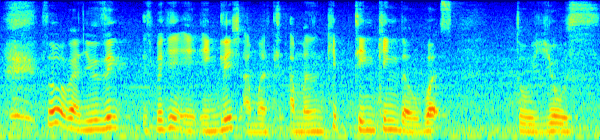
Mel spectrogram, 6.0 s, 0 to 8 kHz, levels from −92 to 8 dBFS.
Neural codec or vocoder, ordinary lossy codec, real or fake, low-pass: none; none; real; none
